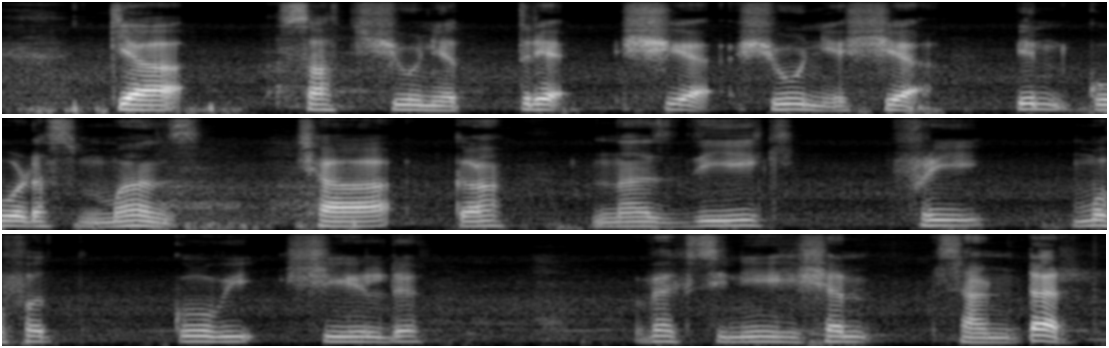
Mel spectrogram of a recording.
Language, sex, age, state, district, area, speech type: Kashmiri, male, 30-45, Jammu and Kashmir, Bandipora, rural, read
